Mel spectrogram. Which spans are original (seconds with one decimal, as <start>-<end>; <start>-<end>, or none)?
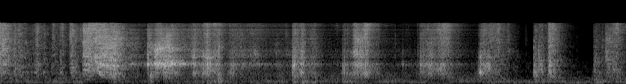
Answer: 0.0-1.3; 4.9-6.3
